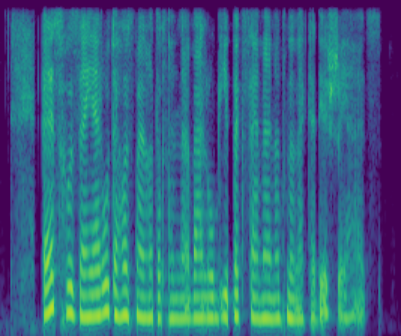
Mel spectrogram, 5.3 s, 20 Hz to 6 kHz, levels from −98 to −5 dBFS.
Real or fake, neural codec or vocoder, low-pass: fake; codec, 24 kHz, 1 kbps, SNAC; 5.4 kHz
